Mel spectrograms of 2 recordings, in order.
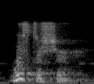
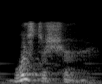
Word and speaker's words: Worcestershire: I know I did now this one is pronounced as Worcestershire again whoa stir sure Worcestershire Worcestershire now Wistar sure is a county in western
